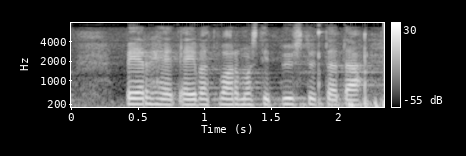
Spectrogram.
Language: Finnish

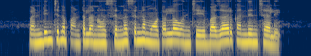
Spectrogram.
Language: Telugu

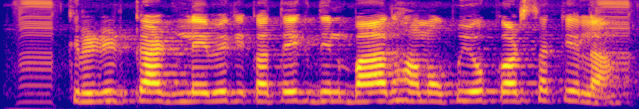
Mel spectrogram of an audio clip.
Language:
Magahi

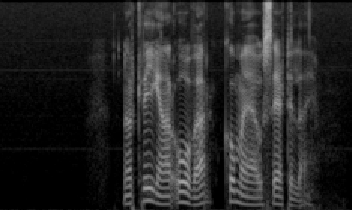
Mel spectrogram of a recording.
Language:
Norwegian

